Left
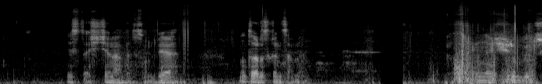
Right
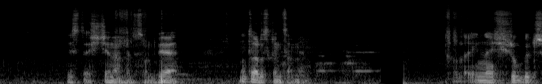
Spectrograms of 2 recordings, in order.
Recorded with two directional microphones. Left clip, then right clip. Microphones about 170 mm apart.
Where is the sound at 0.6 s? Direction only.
5° right (ahead or behind).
